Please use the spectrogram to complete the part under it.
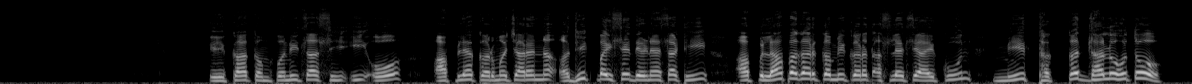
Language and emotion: Marathi, surprised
